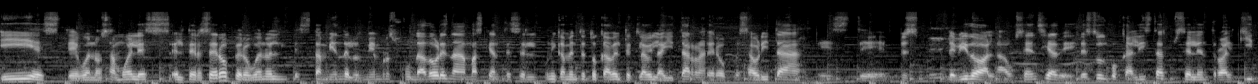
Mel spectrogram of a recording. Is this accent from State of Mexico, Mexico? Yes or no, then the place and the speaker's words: yes; Ecatepec, State of Mexico, Mexico; Sí, es correcto, somos de Ecatepec.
